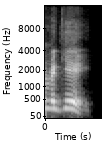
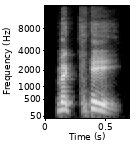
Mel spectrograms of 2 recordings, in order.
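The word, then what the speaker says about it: Tanner McKee: give there there were people calling for Tanner McGee mcke I don't want to get in trouble I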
